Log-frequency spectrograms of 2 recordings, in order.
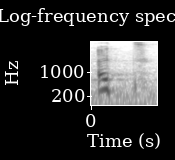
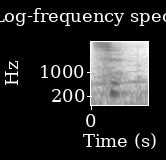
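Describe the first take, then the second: First: The hissing breath is thin and small. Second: The hissing breath is strong, like a sneeze. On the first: The speaker calls it right. "tipis dan kecil saja" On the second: The speaker calls it wrong. "itu itu berlebihan"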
